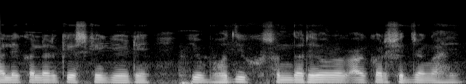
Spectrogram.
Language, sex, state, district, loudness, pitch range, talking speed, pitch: Hindi, male, Uttar Pradesh, Lalitpur, -17 LUFS, 100-105 Hz, 195 wpm, 105 Hz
